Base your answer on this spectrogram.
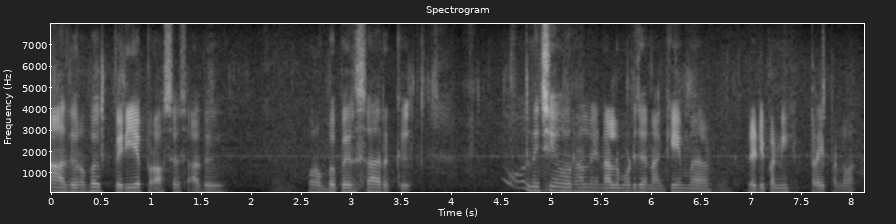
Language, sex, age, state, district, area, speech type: Tamil, male, 18-30, Tamil Nadu, Tiruvannamalai, urban, spontaneous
